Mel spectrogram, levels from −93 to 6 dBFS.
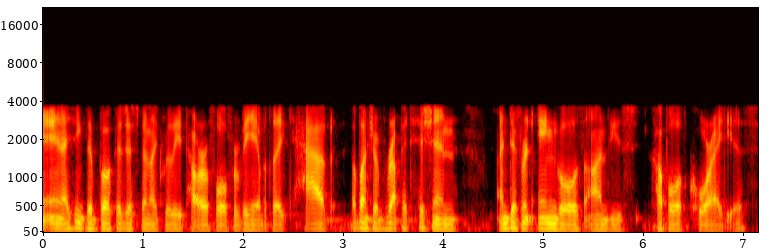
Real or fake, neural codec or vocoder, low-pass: fake; codec, 16 kHz, 8 kbps, FunCodec, trained on Chinese and English, 25 frames a second; 3.6 kHz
